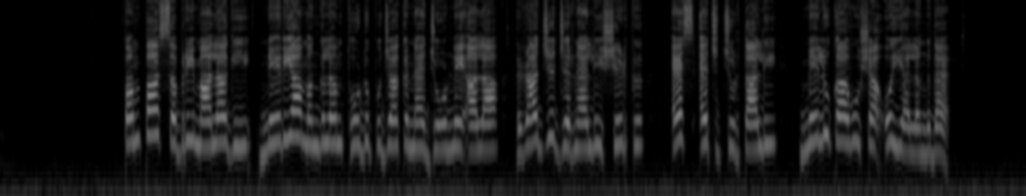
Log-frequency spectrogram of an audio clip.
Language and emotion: Dogri, neutral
